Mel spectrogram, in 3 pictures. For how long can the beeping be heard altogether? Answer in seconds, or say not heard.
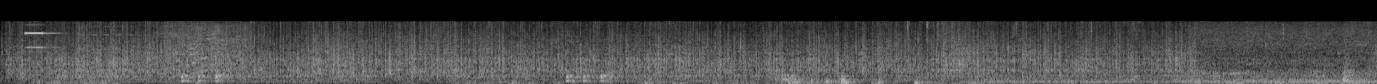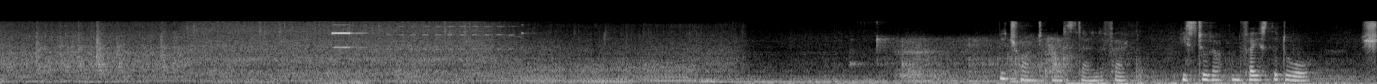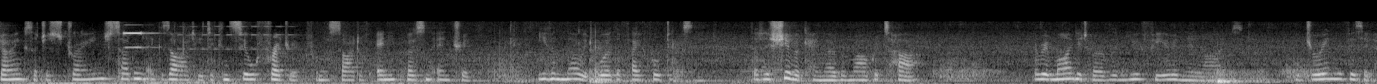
5 s.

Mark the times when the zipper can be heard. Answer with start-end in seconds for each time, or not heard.
1.5-2.5, 28.9-29.8.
